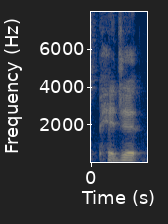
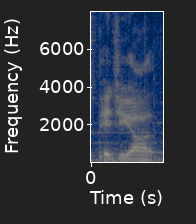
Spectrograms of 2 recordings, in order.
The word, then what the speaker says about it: Pidgeot: Apparently, one handbook used to have Pidgeot pronounced as Pidgeot. Yeah. But we all know that's the incorrect one as we all know the the official pronunciation is Pidgeot.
